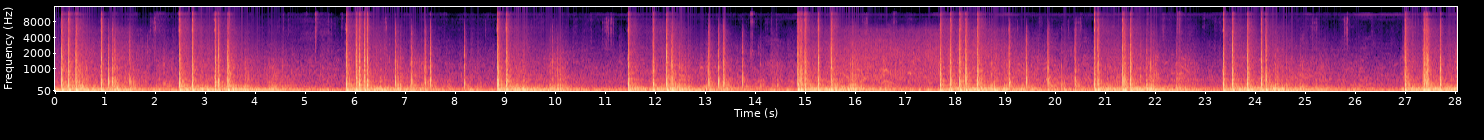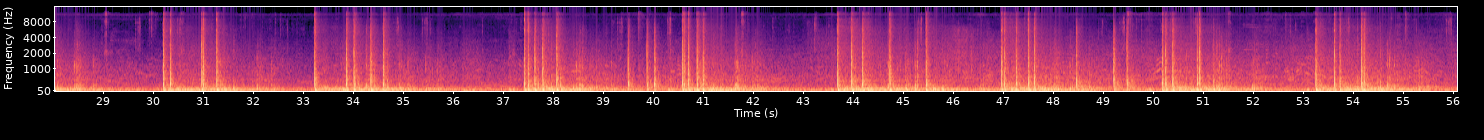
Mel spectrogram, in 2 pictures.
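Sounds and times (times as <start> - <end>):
fireworks shells booming: 0.0 - 56.0
sharp crackling of fireworks: 0.0 - 56.0.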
